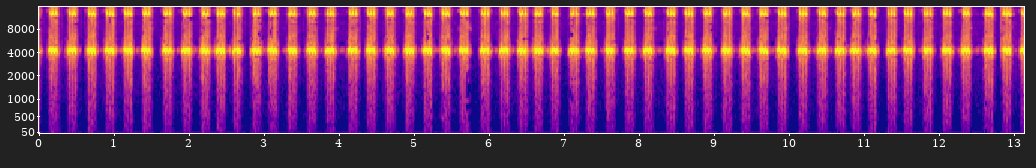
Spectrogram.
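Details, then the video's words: Cricket chirping steadily, short bright pulses repeated about four times per second in an even rhythm, with no other sounds behind it. "29 Menit Suara Jangkrik - 29 Minutes Cricket Sound Effect"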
